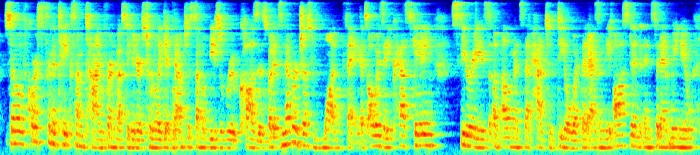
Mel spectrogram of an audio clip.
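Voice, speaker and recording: A heavily echoing, slightly distant recording of a woman reporter with a lowish voice. She explains things conversationally, as a guest on a live news interview. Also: fairly quick. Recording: very echoey, distant from the mic.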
